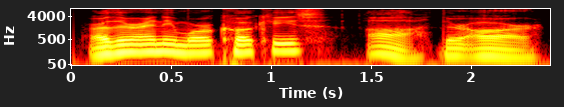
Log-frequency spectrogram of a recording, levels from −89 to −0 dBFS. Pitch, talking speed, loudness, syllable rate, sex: 130 Hz, 200 wpm, -17 LUFS, 7.1 syllables/s, male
